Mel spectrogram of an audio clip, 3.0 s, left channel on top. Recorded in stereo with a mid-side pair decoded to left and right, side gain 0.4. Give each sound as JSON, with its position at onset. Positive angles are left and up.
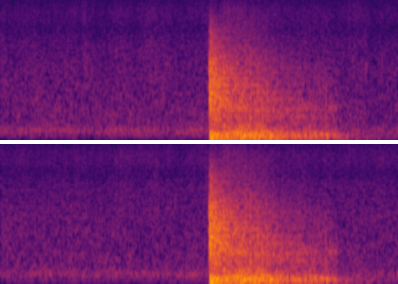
{"t": 1.6, "sound": "an explosion", "azimuth_deg": -20, "distance_m": 1.5}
